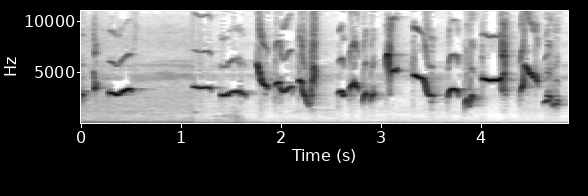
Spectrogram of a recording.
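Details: Oriental magpie-robin song used as a lure for a silent bird: it opens with a few drawn-out whistles over a low hum, then bursts into quick, varied chirps and sliding whistles.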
